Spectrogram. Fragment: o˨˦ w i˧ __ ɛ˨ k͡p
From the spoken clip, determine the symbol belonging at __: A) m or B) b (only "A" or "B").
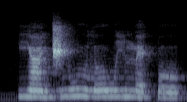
A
